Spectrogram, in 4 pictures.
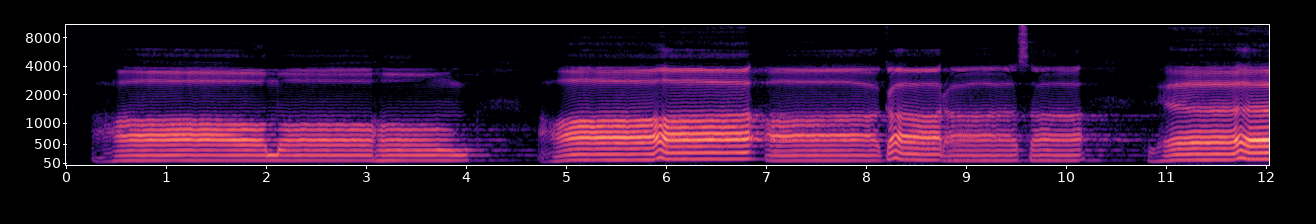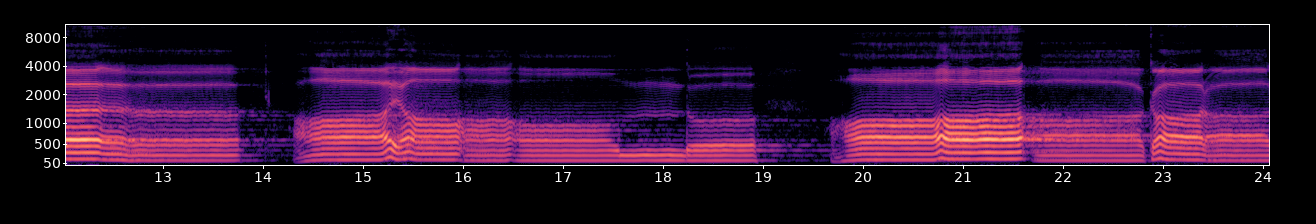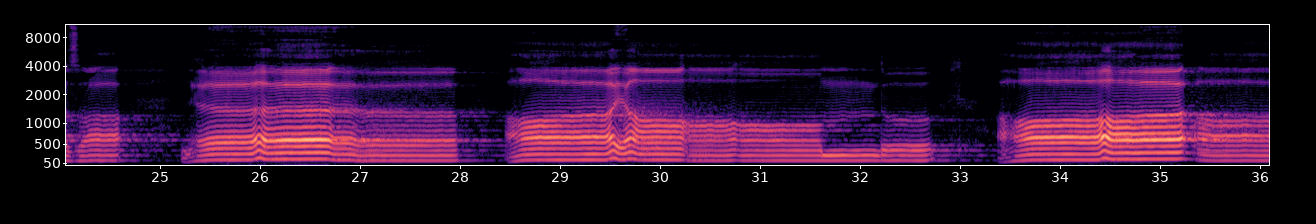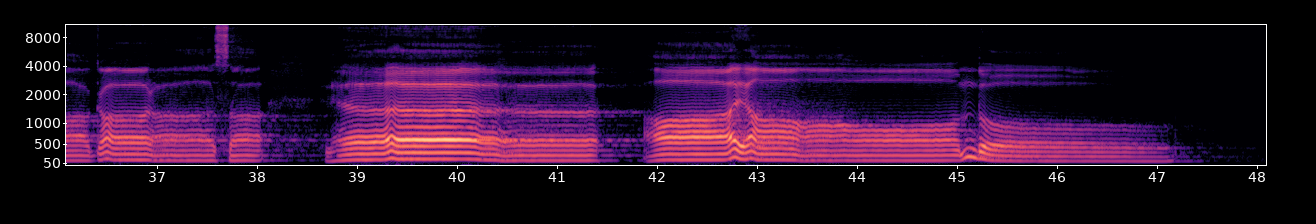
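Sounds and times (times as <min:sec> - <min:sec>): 
mantra chanting: 0:00.3 - 0:47.3.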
